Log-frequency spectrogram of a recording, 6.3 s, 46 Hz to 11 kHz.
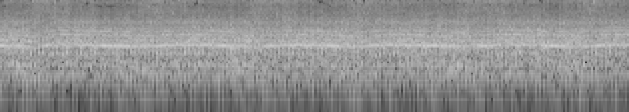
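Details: John Deere SST-15 Spin Steer riding mower, jump-started after its fuel was emptied and its carburetor cleaned and adjusted; smooth even high-pitched drone with constant tone and no misses or knocks, so the engine runs nicely.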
